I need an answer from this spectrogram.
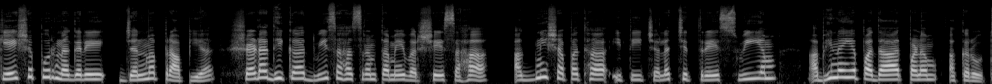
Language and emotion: Sanskrit, neutral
